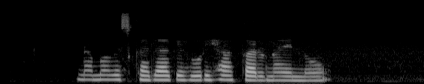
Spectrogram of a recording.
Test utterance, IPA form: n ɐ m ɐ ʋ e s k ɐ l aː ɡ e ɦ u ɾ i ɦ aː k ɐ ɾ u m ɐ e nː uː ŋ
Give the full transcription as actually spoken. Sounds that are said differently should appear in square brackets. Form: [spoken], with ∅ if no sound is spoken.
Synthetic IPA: n ɐ m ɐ ʋ e s k ɐ l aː ɡ e ɦ u ɾ i ɦ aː k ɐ ɾ u [n] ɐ e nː uː ŋ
